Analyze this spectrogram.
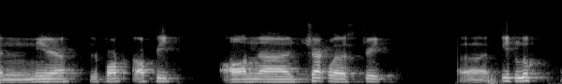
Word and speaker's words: Charles: tower okay so the you don't pronounce the e so so it's silent E so Charles Charles yes Charles Street okay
